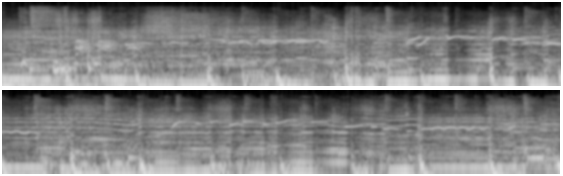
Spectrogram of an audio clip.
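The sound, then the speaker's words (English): Someone whistles a bright, warbling, birdlike melody, like a robin's call, riding on top of a loud, full band that plays steadily throughout. “I added that whistle, the last one. It sounded like a bird. I know. Like a robin.”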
